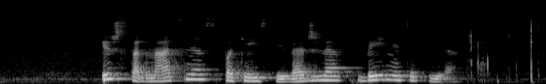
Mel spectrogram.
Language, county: Lithuanian, Vilnius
